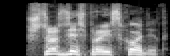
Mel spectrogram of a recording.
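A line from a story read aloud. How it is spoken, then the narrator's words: Angry question. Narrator (Russian): сердито спросил Колм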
